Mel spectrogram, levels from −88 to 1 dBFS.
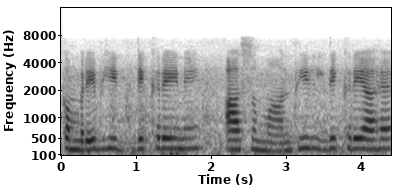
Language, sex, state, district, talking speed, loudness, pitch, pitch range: Punjabi, female, Punjab, Pathankot, 135 wpm, -17 LUFS, 245 Hz, 230-250 Hz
